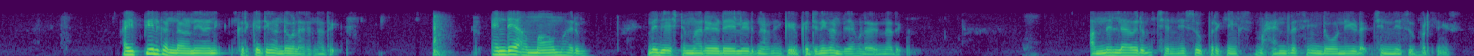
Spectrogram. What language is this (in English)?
Malayalam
